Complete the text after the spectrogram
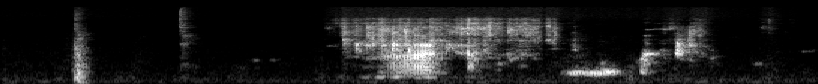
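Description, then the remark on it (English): Two sharp clicks, then a few seconds of steady, fairly loud splashing as salted cooking water from boiled cubes of butternut squash is poured through a strainer, with gurgling toward the end. “I chopped up some of my uh, butternut squash into cubes, and then I just put them in a pot of water with a little bit of salt, uh, and then I am going to strain that right now.”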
